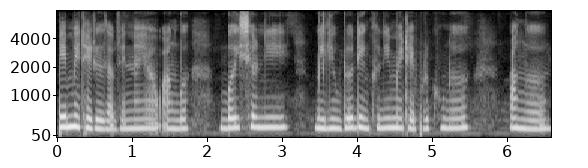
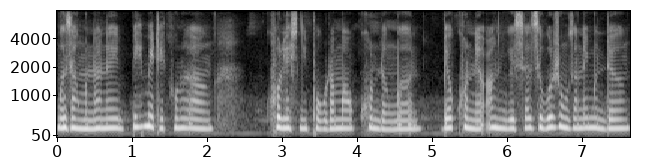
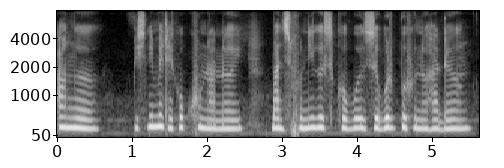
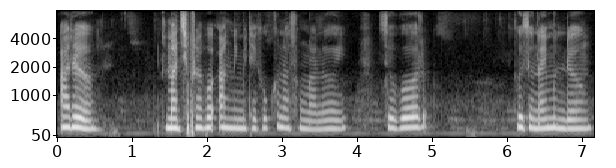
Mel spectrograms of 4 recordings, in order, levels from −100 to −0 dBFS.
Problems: none marked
